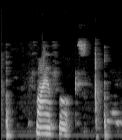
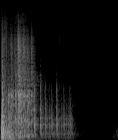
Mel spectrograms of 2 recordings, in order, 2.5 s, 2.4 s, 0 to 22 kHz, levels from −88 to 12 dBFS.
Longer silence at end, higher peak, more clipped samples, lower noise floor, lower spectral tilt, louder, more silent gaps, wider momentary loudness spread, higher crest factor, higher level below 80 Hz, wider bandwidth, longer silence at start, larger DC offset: second, 0 s vs 0.95 s; about the same, -2 dBFS vs -4 dBFS; neither; second, -39 dBFS vs under -90 dBFS; about the same, -5 dB/octave vs -5.5 dB/octave; first, -18 LUFS vs -32 LUFS; neither; second, 13 LU vs 22 LU; second, 18 dB vs 28 dB; about the same, -54 dBFS vs -52 dBFS; second, 7.2 kHz vs 15.5 kHz; about the same, 0.1 s vs 0 s; neither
